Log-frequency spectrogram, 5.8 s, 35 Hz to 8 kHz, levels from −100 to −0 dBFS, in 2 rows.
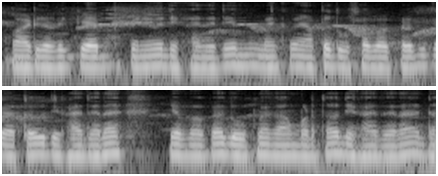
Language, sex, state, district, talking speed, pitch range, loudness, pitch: Hindi, male, Rajasthan, Churu, 270 wpm, 115-125 Hz, -30 LUFS, 120 Hz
